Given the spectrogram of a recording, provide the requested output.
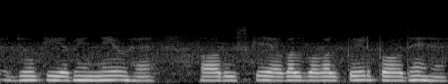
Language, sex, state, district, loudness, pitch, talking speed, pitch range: Hindi, female, Bihar, Madhepura, -21 LUFS, 190 Hz, 135 wpm, 185-195 Hz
